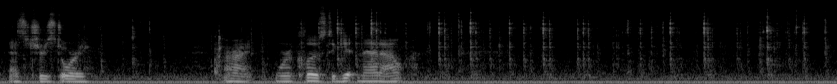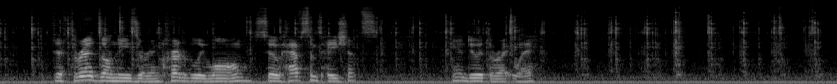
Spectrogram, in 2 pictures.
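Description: Small plastic parts click and rattle under handling.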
